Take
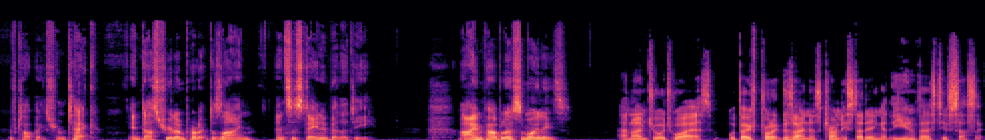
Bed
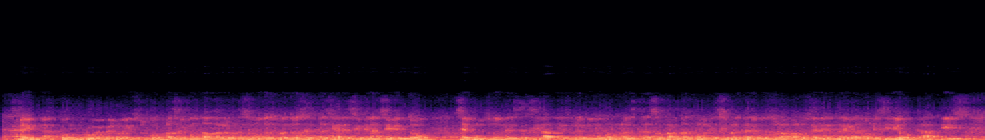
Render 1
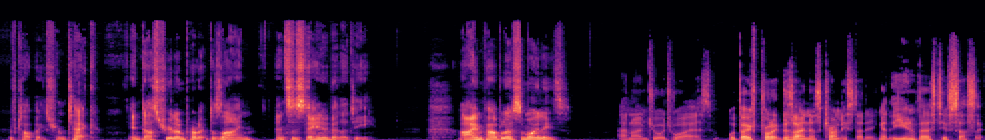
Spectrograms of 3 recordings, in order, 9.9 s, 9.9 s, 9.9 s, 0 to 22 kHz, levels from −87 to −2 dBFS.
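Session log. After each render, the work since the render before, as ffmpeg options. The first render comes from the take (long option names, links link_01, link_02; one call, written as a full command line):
ffmpeg -i in.wav -filter_complex "[0:a]asplit=3[link_01][link_02][link_03];[link_01]afade=type=out:start_time=2.89:duration=0.02[link_04];[link_02]asplit=2[link_05][link_06];[link_06]adelay=29,volume=-5dB[link_07];[link_05][link_07]amix=inputs=2:normalize=0,afade=type=in:start_time=2.89:duration=0.02,afade=type=out:start_time=3.35:duration=0.02[link_08];[link_03]afade=type=in:start_time=3.35:duration=0.02[link_09];[link_04][link_08][link_09]amix=inputs=3:normalize=0,asettb=1/sr,asplit=3[link_10][link_11][link_12];[link_10]atrim=end=5.584[link_13];[link_11]atrim=start=5.58:end=7.15,asetpts=PTS-STARTPTS,afade=type=in:duration=0.004:curve=qsin,afade=type=out:start_time=1.566:duration=0.004:curve=qsin,acompressor=threshold=-33dB:ratio=3:attack=3.2:release=140:knee=1:detection=peak[link_14];[link_12]atrim=start=7.146[link_15];[link_13][link_14]acrossfade=duration=0.004:curve1=hsin:curve2=qsin[link_16];[link_16][link_15]acrossfade=duration=0.004:curve1=qsin:curve2=hsin,asplit=2[link_17][link_18];[link_17]atrim=end=8.78,asetpts=PTS-STARTPTS,afade=type=out:start_time=8.18:duration=0.6[link_19];[link_18]atrim=start=8.78,asetpts=PTS-STARTPTS,afade=type=in:duration=0.004:curve=hsin[link_20];[link_19][link_20]concat=n=2:v=0:a=1" out.wav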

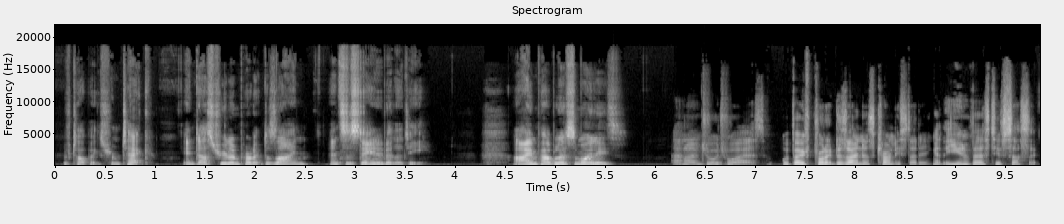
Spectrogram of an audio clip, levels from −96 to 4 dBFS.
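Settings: ffmpeg -i in.wav -filter_complex "[0:a]asettb=1/sr,asplit=3[link_01][link_02][link_03];[link_01]atrim=end=5.304[link_04];[link_02]atrim=start=5.3:end=7.01,asetpts=PTS-STARTPTS,afade=type=in:duration=0.004:curve=qsin,afade=type=out:start_time=1.706:duration=0.004:curve=qsin,asplit=2[link_05][link_06];[link_06]adelay=34,volume=-8dB[link_07];[link_05][link_07]amix=inputs=2:normalize=0,atrim=end_sample=75411[link_08];[link_03]atrim=start=7.006[link_09];[link_04][link_08]acrossfade=duration=0.004:curve1=hsin:curve2=qsin[link_10];[link_10][link_09]acrossfade=duration=0.004:curve1=qsin:curve2=hsin" out.wav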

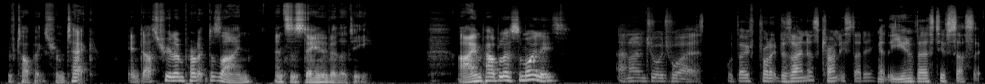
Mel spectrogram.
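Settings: ffmpeg -i in.wav -filter_complex "[0:a]asplit=3[link_01][link_02][link_03];[link_01]afade=type=out:start_time=0.84:duration=0.02[link_04];[link_02]bass=frequency=250:gain=-11,treble=frequency=4000:gain=-12,afade=type=in:start_time=0.84:duration=0.02,afade=type=out:start_time=1.55:duration=0.02[link_05];[link_03]afade=type=in:start_time=1.55:duration=0.02[link_06];[link_04][link_05][link_06]amix=inputs=3:normalize=0,asettb=1/sr,asplit=3[link_07][link_08][link_09];[link_07]atrim=end=4.784[link_10];[link_08]atrim=start=4.78:end=5.6,asetpts=PTS-STARTPTS,afade=type=in:duration=0.004:curve=qsin,afade=type=out:start_time=0.816:duration=0.004:curve=qsin,lowpass=6900[link_11];[link_09]atrim=start=5.596[link_12];[link_10][link_11]acrossfade=duration=0.004:curve1=hsin:curve2=qsin[link_13];[link_13][link_12]acrossfade=duration=0.004:curve1=qsin:curve2=hsin,asplit=2[link_14][link_15];[link_14]atrim=end=7.03,asetpts=PTS-STARTPTS,afade=type=out:start_time=7.026:duration=0.004:curve=hsin[link_16];[link_15]atrim=start=7.03,asetpts=PTS-STARTPTS,afade=type=in:duration=2.13:curve=qsin[link_17];[link_16][link_17]concat=n=2:v=0:a=1" out.wav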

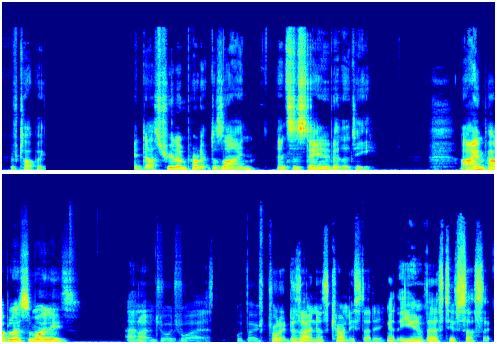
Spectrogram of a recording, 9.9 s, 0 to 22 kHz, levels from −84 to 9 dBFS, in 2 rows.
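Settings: ffmpeg -i in.wav -filter_complex "[0:a]asettb=1/sr,asplit=3[link_01][link_02][link_03];[link_01]atrim=end=6.364[link_04];[link_02]atrim=start=6.36:end=7.5,asetpts=PTS-STARTPTS,afade=type=in:duration=0.004:curve=qsin,afade=type=out:start_time=1.136:duration=0.004:curve=qsin,acompressor=threshold=-41dB:ratio=5:attack=3.2:release=140:knee=1:detection=peak[link_05];[link_03]atrim=start=7.496[link_06];[link_04][link_05]acrossfade=duration=0.004:curve1=hsin:curve2=qsin[link_07];[link_07][link_06]acrossfade=duration=0.004:curve1=qsin:curve2=hsin,asplit=3[link_08][link_09][link_10];[link_08]atrim=end=0.43,asetpts=PTS-STARTPTS,afade=type=out:start_time=0.426:duration=0.004:curve=hsin[link_11];[link_09]atrim=start=0.43:end=1.32,asetpts=PTS-STARTPTS,volume=0[link_12];[link_10]atrim=start=1.32,asetpts=PTS-STARTPTS,afade=type=in:duration=0.004:curve=hsin[link_13];[link_11][link_12][link_13]concat=n=3:v=0:a=1" out.wav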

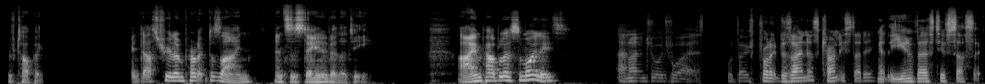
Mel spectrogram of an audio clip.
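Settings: ffmpeg -i in.wav -af "agate=range=-33dB:threshold=-49dB:ratio=3:detection=peak,lowpass=12000" out.wav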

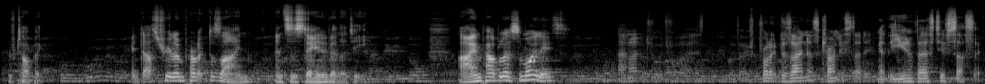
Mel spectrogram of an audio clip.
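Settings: ffmpeg -i in.wav -i bed.wav -filter_complex "[1:a]volume=-20dB[link_01];[0:a][link_01]amix=inputs=2:normalize=0" out.wav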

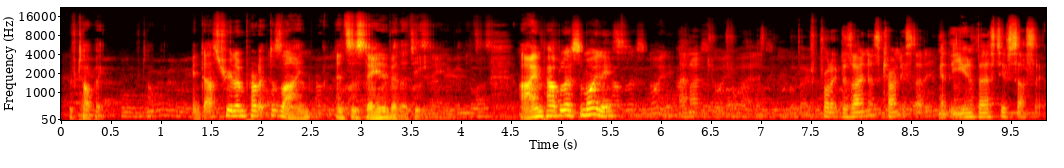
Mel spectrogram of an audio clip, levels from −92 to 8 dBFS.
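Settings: ffmpeg -i in.wav -filter_complex "[0:a]asplit=2[link_01][link_02];[link_02]adelay=30,volume=-13.5dB[link_03];[link_01][link_03]amix=inputs=2:normalize=0,aecho=1:1:643|1286|1929:0.0891|0.0419|0.0197" out.wav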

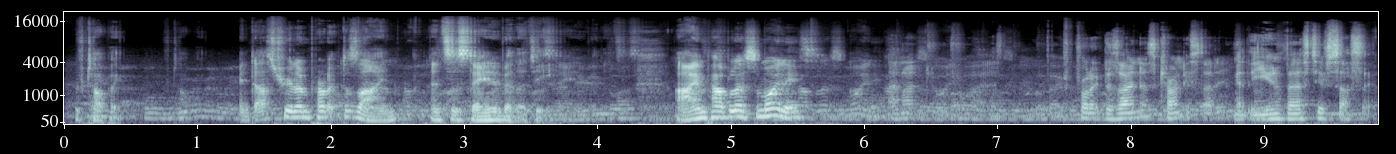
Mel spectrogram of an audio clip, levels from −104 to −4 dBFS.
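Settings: ffmpeg -i in.wav -af "volume=2.5dB,alimiter=limit=-2dB:level=0:latency=1" out.wav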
